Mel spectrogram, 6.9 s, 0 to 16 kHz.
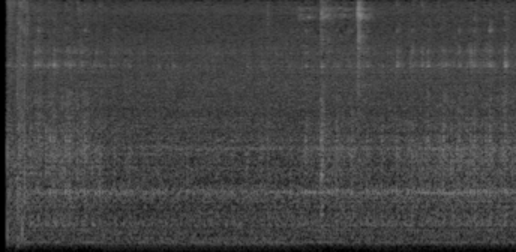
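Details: BMW X5 4.8is V8 idling steadily with a faint, light ticking running through the engine hum.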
